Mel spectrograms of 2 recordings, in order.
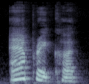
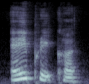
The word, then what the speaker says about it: apricot: 살구색 apricot 또는 apricot. 첫 글자 모음 A가 에 혹은 A로 발음이 됩니다.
